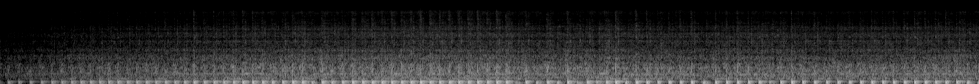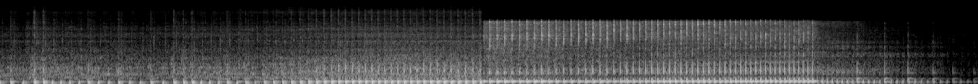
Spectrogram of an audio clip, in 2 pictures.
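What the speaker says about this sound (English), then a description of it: "Let the engine settle a moment." A vintage Panther motorcycle's single-cylinder engine thumps steadily at idle on a warm September day, then a hand-change lever clunks it into first gear and the note swells louder and rougher before cutting off.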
